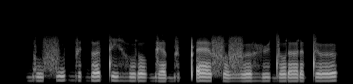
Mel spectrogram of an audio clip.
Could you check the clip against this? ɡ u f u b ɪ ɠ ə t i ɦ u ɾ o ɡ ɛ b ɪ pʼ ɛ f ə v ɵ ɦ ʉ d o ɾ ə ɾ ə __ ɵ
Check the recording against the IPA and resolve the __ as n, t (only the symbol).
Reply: t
